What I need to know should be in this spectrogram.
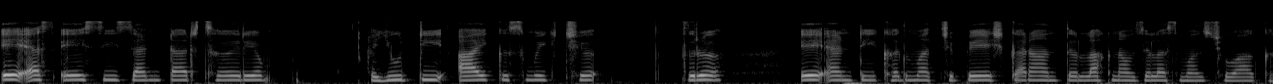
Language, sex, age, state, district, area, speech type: Kashmiri, female, 18-30, Jammu and Kashmir, Baramulla, rural, read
